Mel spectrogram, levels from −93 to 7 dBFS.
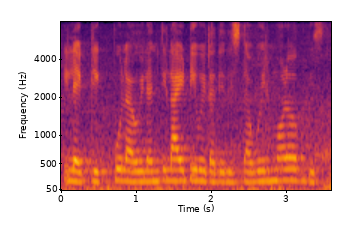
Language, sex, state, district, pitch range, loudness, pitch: Konkani, female, Goa, North and South Goa, 180-195 Hz, -17 LUFS, 185 Hz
